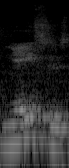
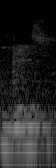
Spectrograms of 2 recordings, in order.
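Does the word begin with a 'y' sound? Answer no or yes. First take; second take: yes; no. First: The word begins with a 'yay' sound. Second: The word does not begin with a 'y' sound. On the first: The speaker calls it right. "because of the yod sound, it's pronounced yay" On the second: The speaker calls it wrong.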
